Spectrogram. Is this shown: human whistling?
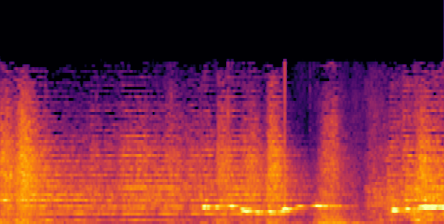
yes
